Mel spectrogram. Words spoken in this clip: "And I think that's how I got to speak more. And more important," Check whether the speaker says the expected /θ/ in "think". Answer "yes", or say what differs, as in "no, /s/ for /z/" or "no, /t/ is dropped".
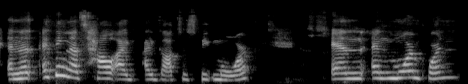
yes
